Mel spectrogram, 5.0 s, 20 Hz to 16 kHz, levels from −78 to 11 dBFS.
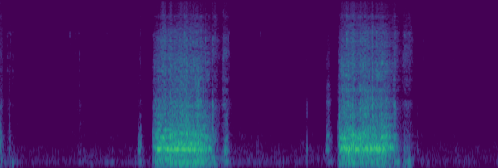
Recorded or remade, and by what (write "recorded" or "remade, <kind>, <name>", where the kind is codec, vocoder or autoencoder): remade, codec, SNAC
